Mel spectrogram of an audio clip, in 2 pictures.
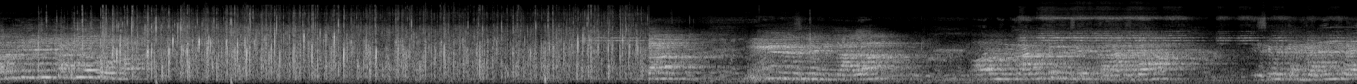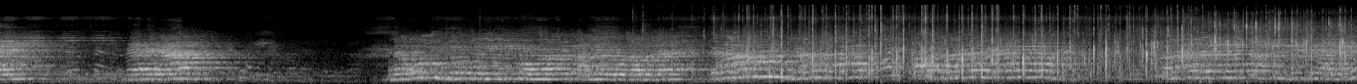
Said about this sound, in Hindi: इनके फादर के लिए भी तालियां होगा।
